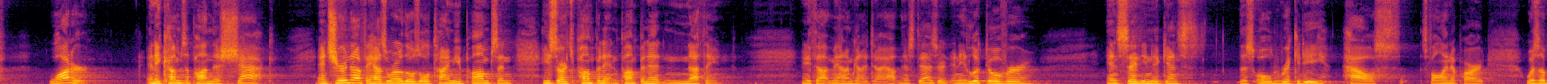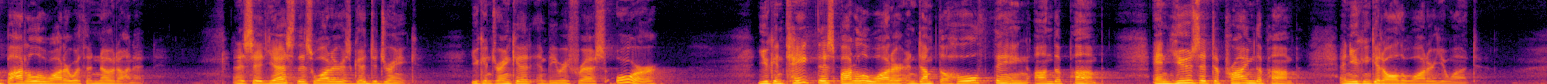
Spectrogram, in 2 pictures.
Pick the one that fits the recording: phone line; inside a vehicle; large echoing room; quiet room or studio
large echoing room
